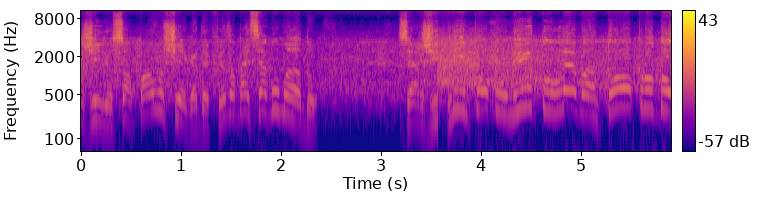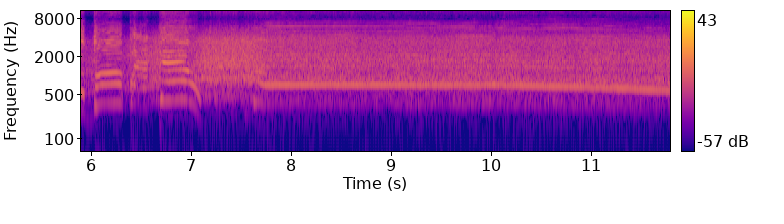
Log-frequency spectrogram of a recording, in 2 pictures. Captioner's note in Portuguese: aplausos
